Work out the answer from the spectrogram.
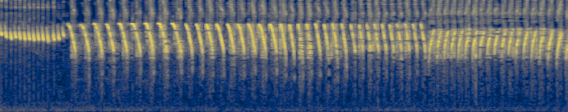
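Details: Training recording of a canary for young birds: a brief steady high whistle, then a long, very rapid pulsing trill that shifts to a slightly lower, denser roll.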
